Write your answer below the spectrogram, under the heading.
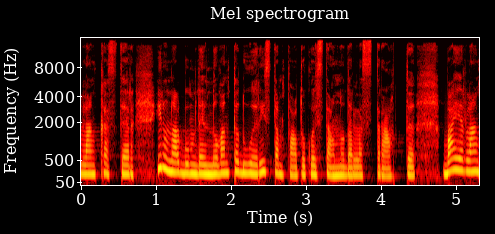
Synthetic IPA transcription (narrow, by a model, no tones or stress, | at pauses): laŋkast̪ɛrinunalbumd̪elnovant̪ad̪uːeɾist̪ampaːt̪okwest̪anːod̪alːast̪ɾat̪ːbajɛrlaŋ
